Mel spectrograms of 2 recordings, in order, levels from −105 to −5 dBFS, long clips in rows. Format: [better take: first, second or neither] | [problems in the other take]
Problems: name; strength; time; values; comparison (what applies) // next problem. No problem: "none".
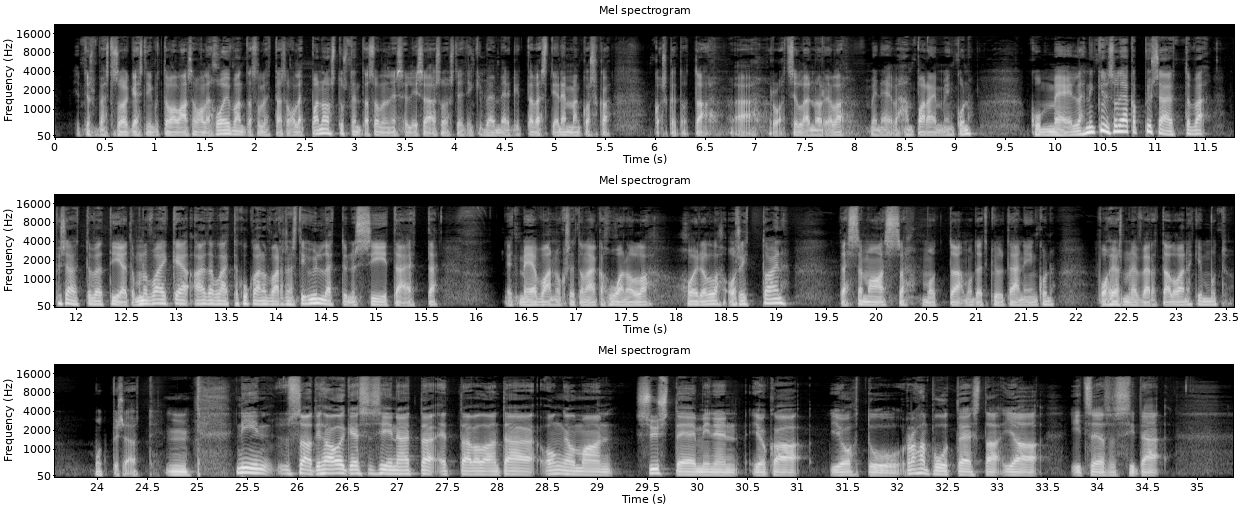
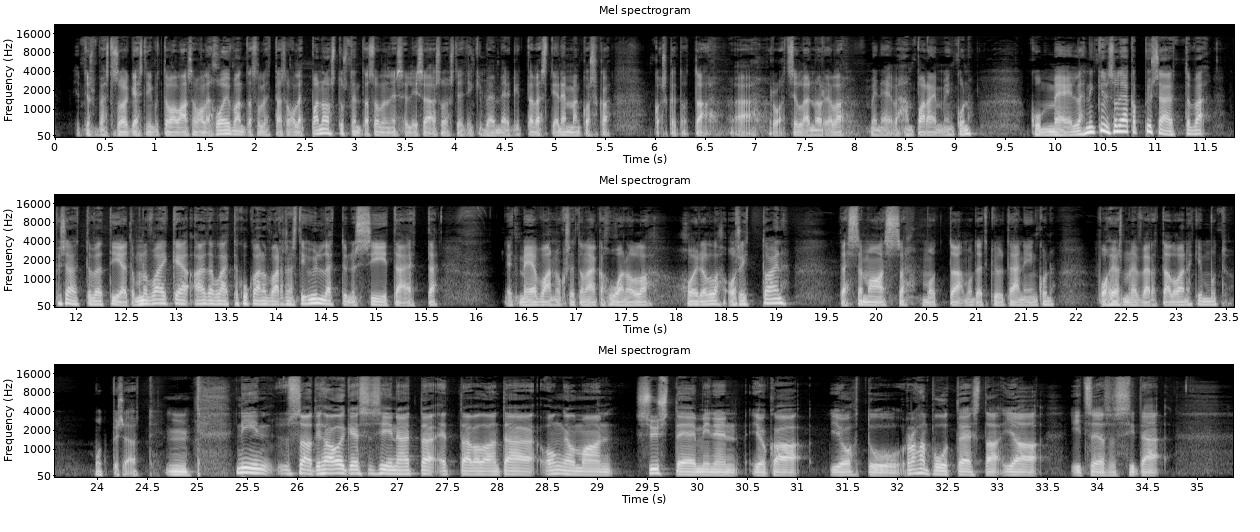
neither | none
